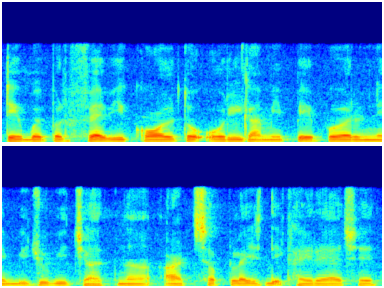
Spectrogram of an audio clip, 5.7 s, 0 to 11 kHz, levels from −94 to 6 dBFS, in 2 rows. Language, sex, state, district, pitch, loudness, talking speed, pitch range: Gujarati, male, Gujarat, Valsad, 110 Hz, -19 LUFS, 145 wpm, 110-115 Hz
